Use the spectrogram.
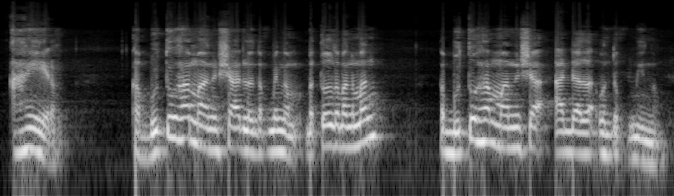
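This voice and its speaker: A man's voice: medium pitch, expressive, moderate pace. A man preaching a devotional to online listeners as a pastor, emphatically repeating key phrases and checking in with his audience. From Indonesia.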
